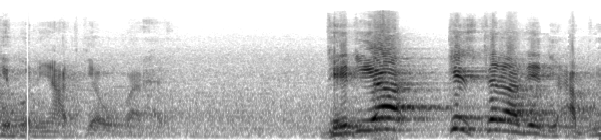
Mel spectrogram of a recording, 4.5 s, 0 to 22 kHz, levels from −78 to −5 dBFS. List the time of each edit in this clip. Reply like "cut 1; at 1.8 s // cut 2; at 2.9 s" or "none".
none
